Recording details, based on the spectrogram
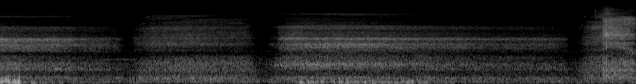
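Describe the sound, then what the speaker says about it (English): Deep breathing during a yoga flow, slow and audible close to the mic: long airy inhales and exhales in a steady rhythm, with brief pauses between them and a sharper intake at the end. "One more deep breath here."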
